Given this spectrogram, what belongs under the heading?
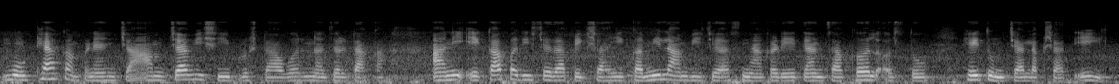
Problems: constant background noise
